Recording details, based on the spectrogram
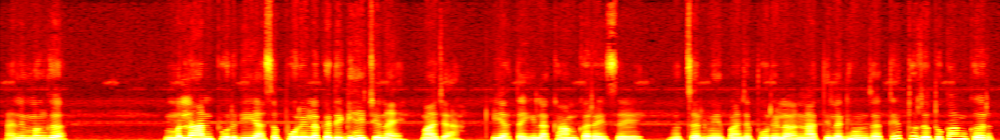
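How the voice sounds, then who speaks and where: A woman's voice: medium pitch, steady tone, moderate pace, mellow, clean tone, no echo. A young woman, recounting her own experience in casual speech and quoting the people involved. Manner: retells with many quoted exchanges. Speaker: guest telling her experience. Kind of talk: casual spoken account.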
